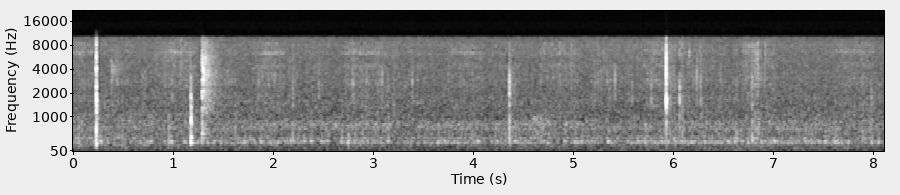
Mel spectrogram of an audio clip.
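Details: Indoors in a living room, mother cat Kaewe lies with her two-week-old kittens; a low continuous purring drones on beneath scattered light taps and clicks.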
